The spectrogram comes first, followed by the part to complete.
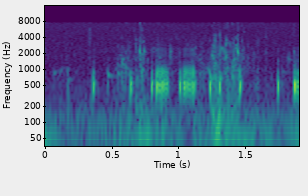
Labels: {"label": "biophony, knock croak", "recorder": "SoundTrap 300"}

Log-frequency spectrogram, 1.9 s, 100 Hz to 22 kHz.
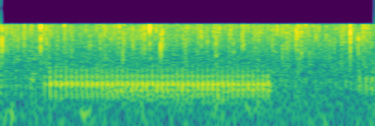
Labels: {"label": "biophony, croak", "recorder": "SoundTrap 500"}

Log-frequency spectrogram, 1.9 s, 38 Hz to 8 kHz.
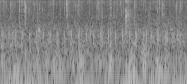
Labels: {"label": "biophony, rattle", "recorder": "SoundTrap 500"}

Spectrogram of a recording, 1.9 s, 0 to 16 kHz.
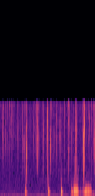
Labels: {"label": "biophony, knock croak", "recorder": "SoundTrap 300"}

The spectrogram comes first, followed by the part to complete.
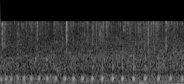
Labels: {"label": "biophony, pulse", "recorder": "SoundTrap 500"}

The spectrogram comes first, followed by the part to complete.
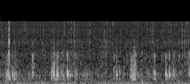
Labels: {"label": "biophony, sea urchins (Echinidae)", "recorder": "SoundTrap 600 or HydroMoth"}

